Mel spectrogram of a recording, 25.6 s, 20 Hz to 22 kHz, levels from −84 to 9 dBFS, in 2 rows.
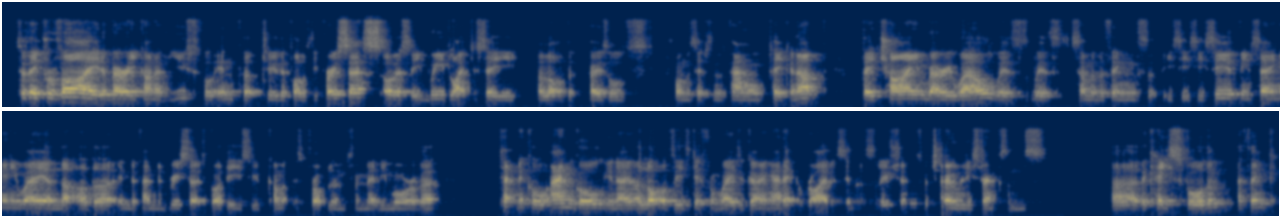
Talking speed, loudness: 210 wpm, -25 LUFS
